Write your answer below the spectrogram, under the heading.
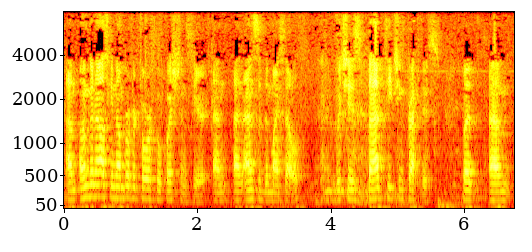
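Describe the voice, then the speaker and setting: A man with a Norwegian accent leading a university study session, talking in a halting way with many fillers and restarts. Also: medium pitch, a little hiss or hum, poor audio. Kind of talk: university seminar lecture. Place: university room. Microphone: single room mic.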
